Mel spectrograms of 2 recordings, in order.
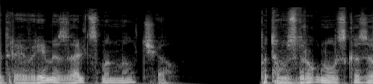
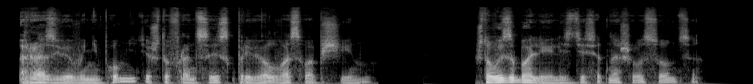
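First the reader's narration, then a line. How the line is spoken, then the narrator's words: Gentle question. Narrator (Russian): спросил, ласково нагибаясь к нему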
